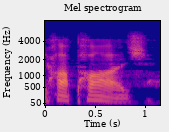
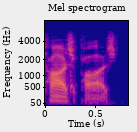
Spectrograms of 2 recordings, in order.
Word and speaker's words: Hauppauge: I could get and I pronounced it incorrectly, it's actually Hauppauge. I thought it was Hodgepodge. I guess I used to call it Hodgepodge.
